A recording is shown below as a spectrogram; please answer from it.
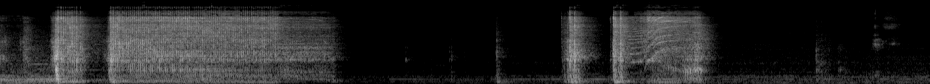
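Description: A Ryobi 18V ONE+ HP brushless 1/4-inch impact driver on its highest mode 3 backs out a screw in two loud, rapid hammering bursts, separated by quiet pauses and smaller clicks.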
